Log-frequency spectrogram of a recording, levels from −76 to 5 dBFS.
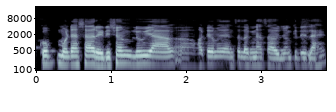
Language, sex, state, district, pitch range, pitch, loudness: Marathi, male, Maharashtra, Nagpur, 130-150 Hz, 145 Hz, -16 LUFS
